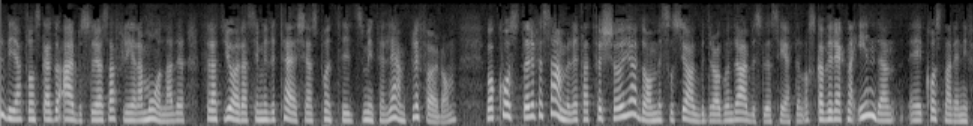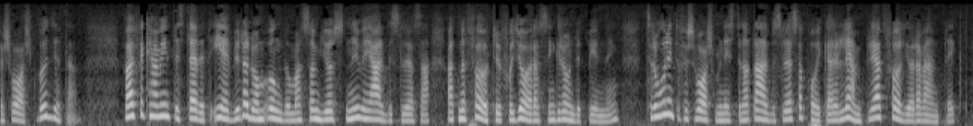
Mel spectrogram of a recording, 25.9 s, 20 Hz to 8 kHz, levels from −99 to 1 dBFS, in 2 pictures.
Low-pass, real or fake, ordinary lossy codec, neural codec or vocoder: 7.2 kHz; fake; MP3, 32 kbps; codec, 16 kHz, about 1 kbps, DyCAST, with the encoder's durations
